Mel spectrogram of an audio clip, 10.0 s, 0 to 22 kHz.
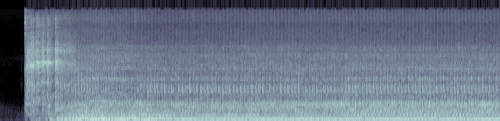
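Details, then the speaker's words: Zontes 125 motorcycle, cold start in winter with battery charger attached, on a test Bosch MSE 6.0 ECU before flashing: catches at once and settles to a steady even low idle without misses or knocks; ECU works. "Sterowniczek działa. Dam mu się troszeczkę rozgrzać, zobaczę jak pracuje na obrotach. Jak widać, motorek ładnie pracuje."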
